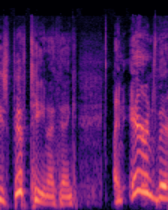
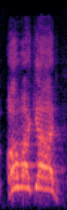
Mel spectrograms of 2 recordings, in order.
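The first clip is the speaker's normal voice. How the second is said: high-pitched shouted mock panic; imitated panicking cousin; 9 semitones higher than usual. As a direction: cry out for help, high and urgent. Voices cousin panicking over allergy.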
